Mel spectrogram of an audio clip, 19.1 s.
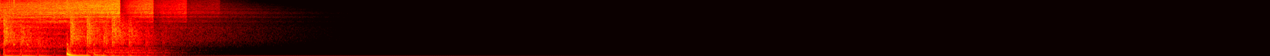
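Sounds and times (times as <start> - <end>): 
drums: 0.0 - 3.4.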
